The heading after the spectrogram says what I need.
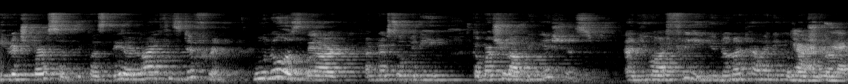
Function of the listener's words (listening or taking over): listening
